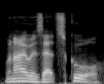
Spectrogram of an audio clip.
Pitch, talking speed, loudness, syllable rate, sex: 120 Hz, 290 wpm, -16 LUFS, 5.4 syllables/s, male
